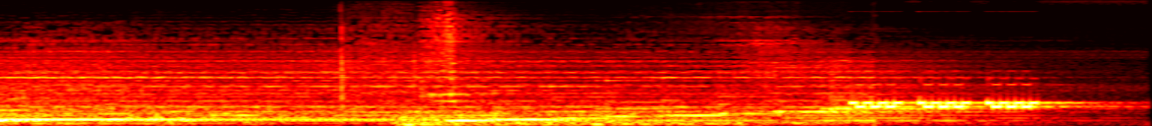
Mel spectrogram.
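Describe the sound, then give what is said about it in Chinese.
A telephone rings loudly with a tonal, melodic ringtone. Its sustained electronic notes change pitch step by step and end in a few repeated higher pulses. “就在我拿起折叠刀的那一刻，电话响了。”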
